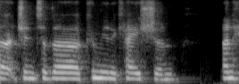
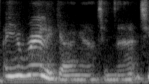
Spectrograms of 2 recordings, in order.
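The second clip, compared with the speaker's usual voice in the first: low and mild, just checking; gentle inflection; 5 semitones lower than usual. Shown as a demonstration. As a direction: ask it kindly, with no judgement. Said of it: "a whole different communication just by the inflection".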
